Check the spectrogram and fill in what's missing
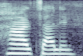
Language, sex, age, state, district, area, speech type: Marathi, female, 18-30, Maharashtra, Sindhudurg, rural, spontaneous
